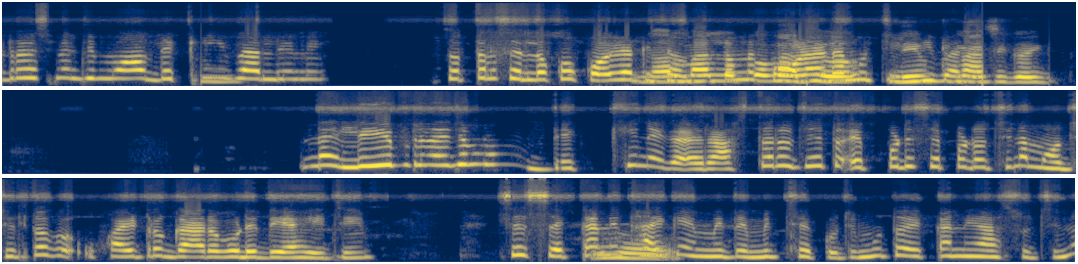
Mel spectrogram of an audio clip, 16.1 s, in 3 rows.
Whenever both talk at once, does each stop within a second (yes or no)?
no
